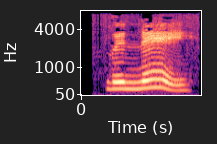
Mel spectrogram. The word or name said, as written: linne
